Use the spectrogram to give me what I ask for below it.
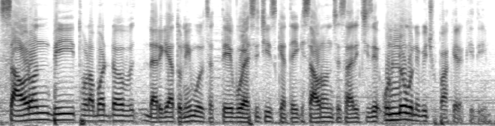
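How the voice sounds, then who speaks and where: A man narrating a casual, chatty recap of a TV episode, often tacking on quick tag questions. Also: mid-range voice, darkish tone, soft background music. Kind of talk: casual Hindi plot recap.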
